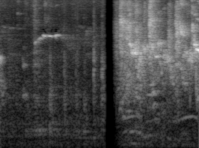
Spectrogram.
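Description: Faint budgerigar chirps, including a short rising chirp about half a second in. A moment of dead silence comes just past a second in, and after it bird chirping sounds louder.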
